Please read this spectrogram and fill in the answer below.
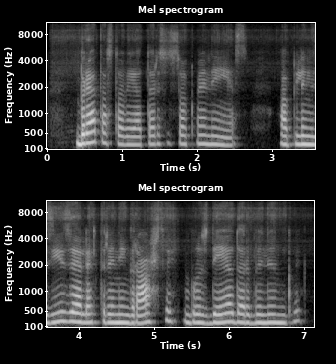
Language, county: Lithuanian, Šiauliai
